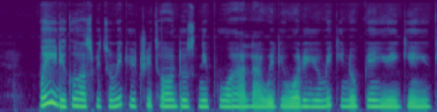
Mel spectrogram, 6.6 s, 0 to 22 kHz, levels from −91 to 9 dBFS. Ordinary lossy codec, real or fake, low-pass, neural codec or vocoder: none; real; 19.8 kHz; none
